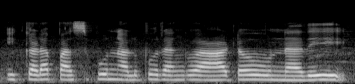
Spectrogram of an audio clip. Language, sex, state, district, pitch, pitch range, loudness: Telugu, female, Telangana, Mahabubabad, 220 Hz, 210-225 Hz, -14 LUFS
